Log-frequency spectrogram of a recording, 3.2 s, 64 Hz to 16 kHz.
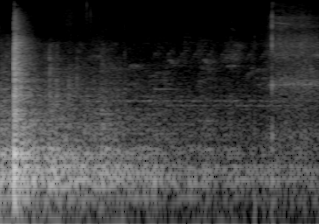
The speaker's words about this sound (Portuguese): e fogos de artifício no céu acontecem exatamente nesse momento em que eu estou aqui, dia 26 de julho de 2020, às 6h45, gravando esse presente para você.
